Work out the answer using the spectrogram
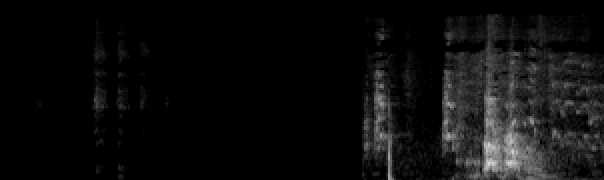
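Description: Near silence for over three seconds, then a sharp thump and a dog barking loudly about four and a half to five and a half seconds in.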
